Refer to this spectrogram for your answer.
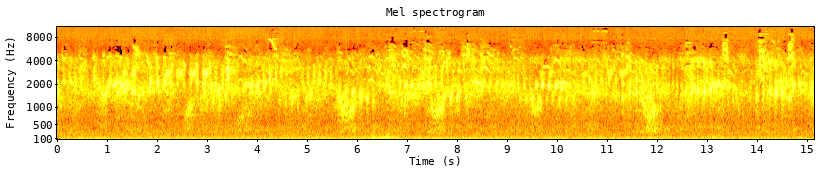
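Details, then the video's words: Lake frog chorus: dense overlapping croaks with rattling pulses, a few louder calls standing out now and then, a brief low thump midway, and persistent low-frequency rumble throughout. "Frog Croaking"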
